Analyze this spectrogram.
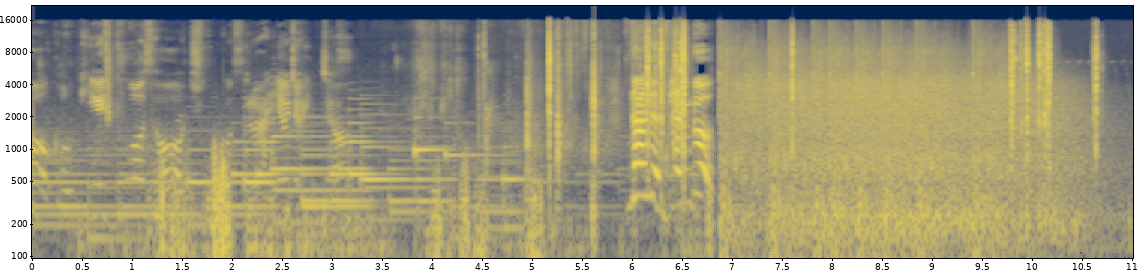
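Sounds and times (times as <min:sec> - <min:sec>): rapid gunfire: 0:06.9 - 0:10.7.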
